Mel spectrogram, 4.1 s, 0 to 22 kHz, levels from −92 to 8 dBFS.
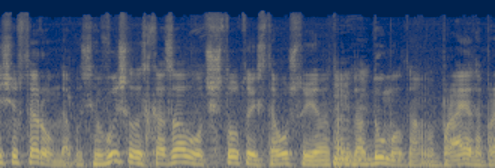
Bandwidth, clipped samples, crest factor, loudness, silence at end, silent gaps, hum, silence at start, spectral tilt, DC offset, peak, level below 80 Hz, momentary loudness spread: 16 kHz; under 0.1%; 12 dB; -20 LUFS; 0 s; none; none; 0 s; -6 dB/octave; under 0.1%; -8 dBFS; -42 dBFS; 5 LU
